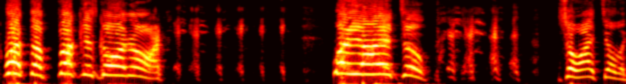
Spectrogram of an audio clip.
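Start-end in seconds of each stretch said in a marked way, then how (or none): 0.0-1.6 loud, high and slow in disbelief; real stunned outburst; shocked disbelief. Real, not acted. Shocked by the wrestling talk. 3.3-4.3 loud, high shout of disbelief; real disbelieving yell; incredulous shout. Real, not acted.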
